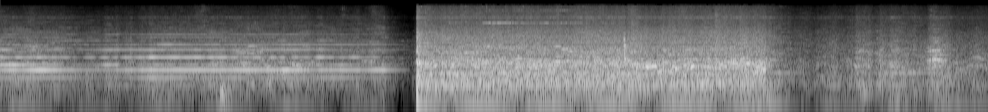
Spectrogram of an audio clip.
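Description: A passenger train pulling out on the Dimapur to Jorhat line, heard from inside: a steady tonal hum gives way abruptly to a loud broadband rumble and rattle that later eases off.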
